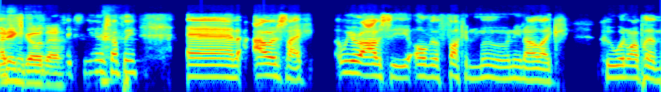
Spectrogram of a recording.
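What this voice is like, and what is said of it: Usual voice. Nothing is said of it.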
